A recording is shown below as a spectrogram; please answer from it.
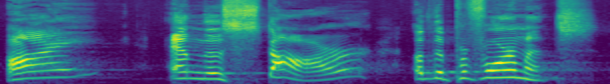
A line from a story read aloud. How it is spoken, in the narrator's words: instantly and haughtily said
